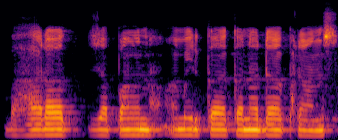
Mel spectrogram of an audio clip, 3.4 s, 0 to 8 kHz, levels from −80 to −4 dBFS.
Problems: none marked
